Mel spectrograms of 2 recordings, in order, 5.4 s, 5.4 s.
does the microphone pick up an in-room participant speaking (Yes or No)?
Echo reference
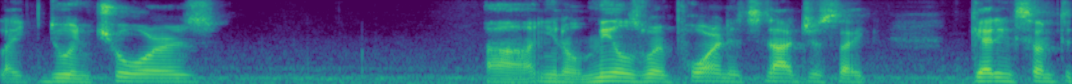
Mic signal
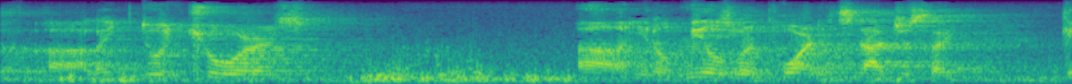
No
